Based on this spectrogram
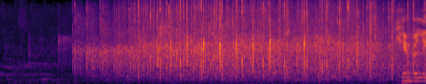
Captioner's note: applause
